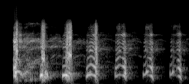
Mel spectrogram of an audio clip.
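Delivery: a breathy high giggle; high laughter. Real, not acted. Host giggles at the viewer again, high laughter.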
